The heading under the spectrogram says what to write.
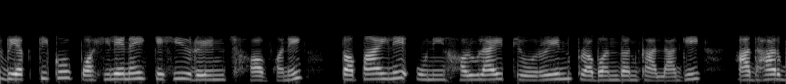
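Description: At 5.15 s comes VoIP packet loss concealed by the speech codec: about 20 ms went missing, and the decoder extrapolated a buzzy tone or coloured noise that fades, unlike a clean dropout.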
